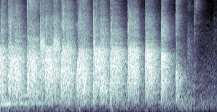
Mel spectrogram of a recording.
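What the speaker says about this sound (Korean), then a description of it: "하나님께 영광의 박수 올려 할렐루야." A church congregation at a Saturday prayer meeting claps in praise, about a dozen loud unison claps in a steady quick rhythm that stop abruptly, with no talking.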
